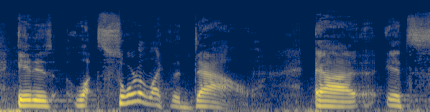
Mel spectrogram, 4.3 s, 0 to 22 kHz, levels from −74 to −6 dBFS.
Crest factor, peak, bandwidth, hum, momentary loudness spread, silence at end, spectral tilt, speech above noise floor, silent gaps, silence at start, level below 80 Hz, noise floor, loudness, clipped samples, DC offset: 18 dB; -2 dBFS; 14.5 kHz; none; 12 LU; 0 s; -6 dB/octave; 22 dB; none; 0 s; -40 dBFS; -41 dBFS; -20 LUFS; under 0.1%; under 0.1%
